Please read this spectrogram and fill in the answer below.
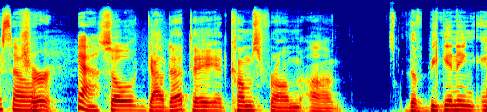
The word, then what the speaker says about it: Gaudete: So the third Sunday of Advent, I don't know how to properly pronounce that Sunday. – Gaudete.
